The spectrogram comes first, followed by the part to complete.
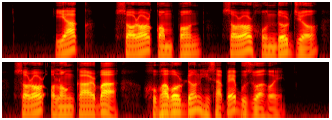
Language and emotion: Assamese, neutral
